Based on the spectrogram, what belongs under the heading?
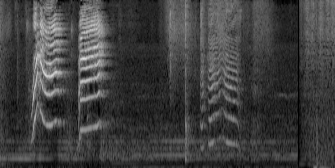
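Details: Pet parrot repeating mummy and papa: two loud, rising, reedy syllables close together, then a softer wavering one after a pause, with a faint steady hum behind.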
